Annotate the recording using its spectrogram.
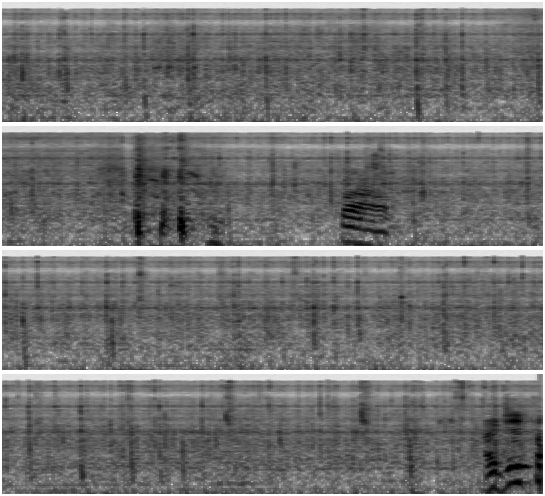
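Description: A man chews food noisily close by.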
